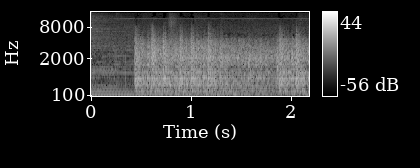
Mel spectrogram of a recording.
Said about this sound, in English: The army is here and they're firing. They're letting go with just about everything they have.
